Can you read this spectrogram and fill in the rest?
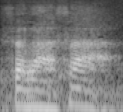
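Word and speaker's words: ثلاثة: So that is why you have salasatun. But in pronunciation we will say salasa.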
